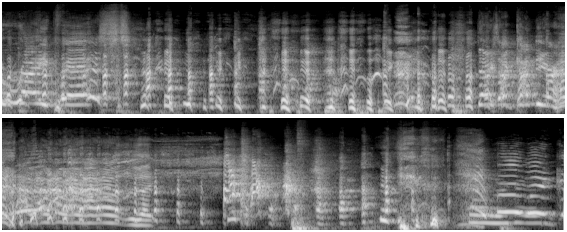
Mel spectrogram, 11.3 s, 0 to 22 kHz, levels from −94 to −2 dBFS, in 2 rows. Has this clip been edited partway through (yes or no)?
yes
